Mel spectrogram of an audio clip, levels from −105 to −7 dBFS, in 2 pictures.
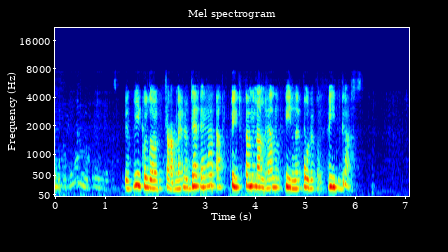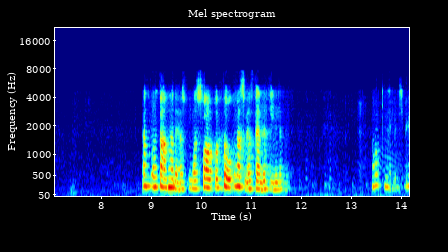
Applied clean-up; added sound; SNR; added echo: neural mask model DeepFilterNet 3.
